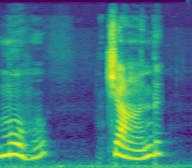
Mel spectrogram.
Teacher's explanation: इसका उच्चारण नाक और गले दोनों से होता है। इसे अनुनासिक या चंद्र बिंदु कहते हैं।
